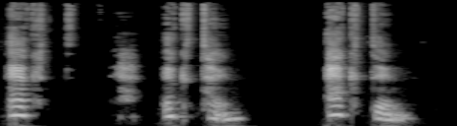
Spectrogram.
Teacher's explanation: Tenemos la umlaut, tiene un sonido que se puede ubicar entre la A y la E, pero realmente es una E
